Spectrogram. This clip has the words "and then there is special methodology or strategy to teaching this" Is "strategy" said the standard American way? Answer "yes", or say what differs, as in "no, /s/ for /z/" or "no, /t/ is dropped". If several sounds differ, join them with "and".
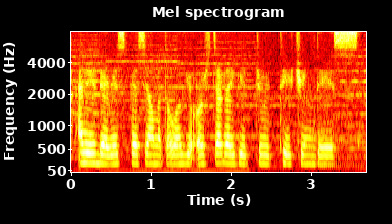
no, /ɹ/ is dropped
